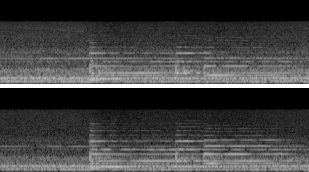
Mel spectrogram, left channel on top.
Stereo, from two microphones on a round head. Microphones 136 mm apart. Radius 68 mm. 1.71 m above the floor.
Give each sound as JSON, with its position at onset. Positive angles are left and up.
{"t": 0.9, "sound": "a piano", "side_deg": -30, "distance_m": 8.5}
